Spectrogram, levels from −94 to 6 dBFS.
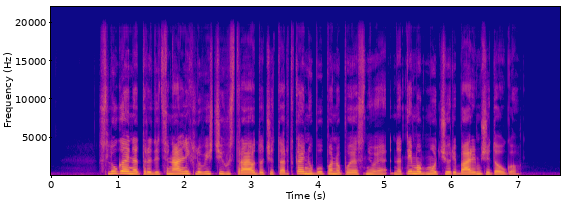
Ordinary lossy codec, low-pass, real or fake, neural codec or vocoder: none; 19.8 kHz; fake; vocoder, 44.1 kHz, 128 mel bands every 256 samples, BigVGAN v2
